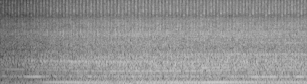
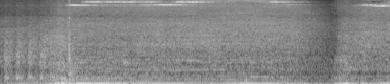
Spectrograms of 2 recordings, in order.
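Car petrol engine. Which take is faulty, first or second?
second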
